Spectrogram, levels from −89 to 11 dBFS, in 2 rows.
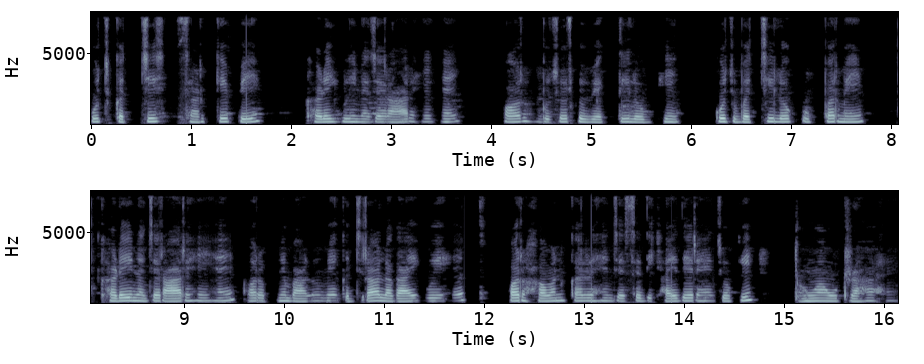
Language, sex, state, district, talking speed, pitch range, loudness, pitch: Hindi, female, Chhattisgarh, Balrampur, 180 wpm, 200-220 Hz, -23 LUFS, 205 Hz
